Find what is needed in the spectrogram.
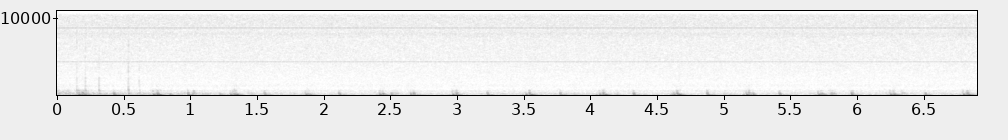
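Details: Steady, rhythmic whooshing heartbeat at roughly 105–110 beats a minute, fairly forceful, over a low hum. Self-recorded by ultrasound at rest in the early morning, soon after waking, caffeine and morning medications. Resting heartbeat.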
